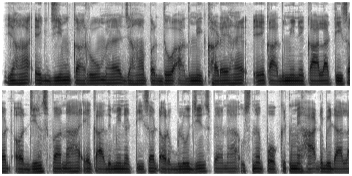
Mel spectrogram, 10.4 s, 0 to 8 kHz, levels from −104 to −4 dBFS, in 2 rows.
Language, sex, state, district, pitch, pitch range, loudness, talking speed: Hindi, male, Jharkhand, Palamu, 100 Hz, 95-105 Hz, -15 LUFS, 220 wpm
